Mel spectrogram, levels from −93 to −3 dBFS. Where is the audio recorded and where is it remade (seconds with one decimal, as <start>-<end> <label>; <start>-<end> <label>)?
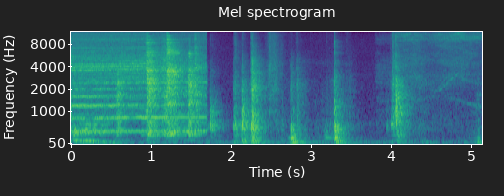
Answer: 0.0-1.3 remade; 1.3-5.1 recorded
